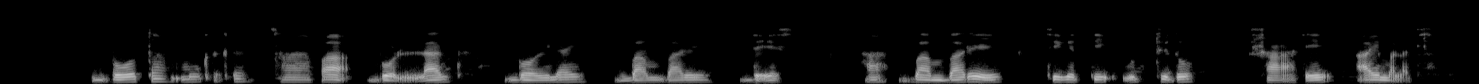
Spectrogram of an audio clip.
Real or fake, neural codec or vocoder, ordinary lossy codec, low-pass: real; none; Opus, 32 kbps; 5.4 kHz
